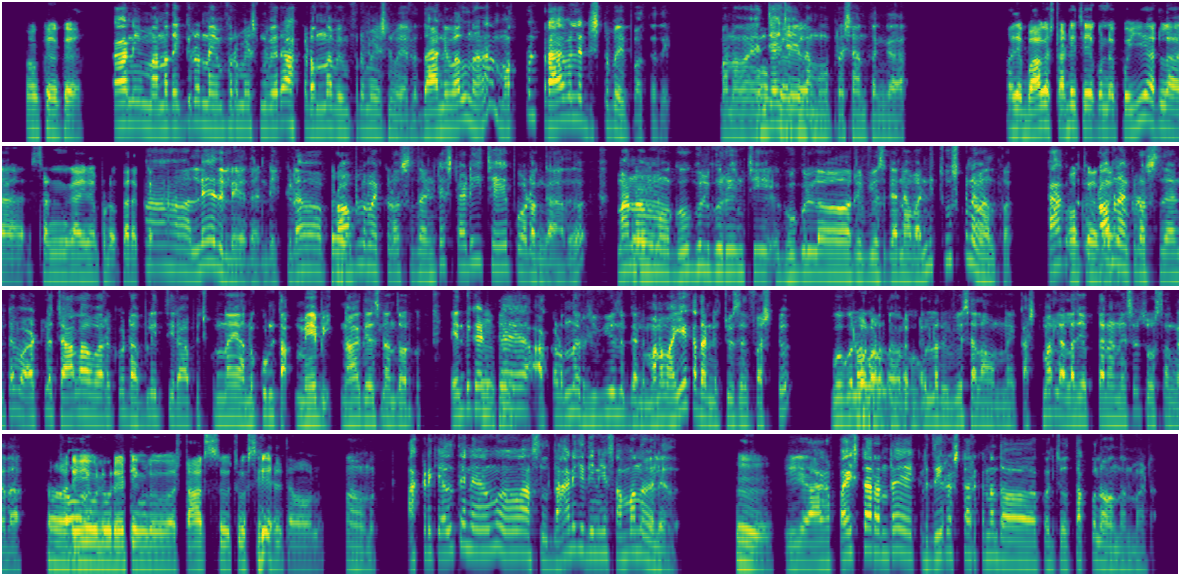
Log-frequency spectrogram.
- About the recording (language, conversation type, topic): Telugu, podcast, ప్రయాణాలు, కొత్త అనుభవాల కోసం ఖర్చు చేయడమా లేదా ఆస్తి పెంపుకు ఖర్చు చేయడమా—మీకు ఏది ఎక్కువ ముఖ్యమైంది?
- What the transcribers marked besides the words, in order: in English: "ఇన్ఫర్మేషన్"; in English: "ఎంజాయ్"; in English: "స్టడీ"; in English: "సడన్‌గా"; horn; in English: "ప్రాబ్లం"; in English: "స్టడీ"; in English: "గూగుల్"; in English: "గూగుల్‌లో రివ్యూస్"; in English: "ప్రాబ్లం"; in English: "మేబి"; in English: "గూగుల్‌లో"; in English: "గూగుల్‌లో"; in English: "సో"; in English: "స్టార్స్"; chuckle; tapping; in English: "ఫైవ్"; in English: "జీరో స్టార్"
